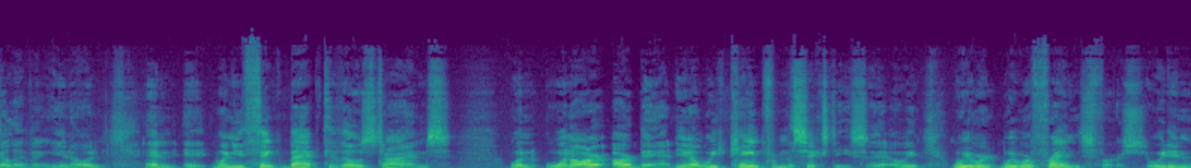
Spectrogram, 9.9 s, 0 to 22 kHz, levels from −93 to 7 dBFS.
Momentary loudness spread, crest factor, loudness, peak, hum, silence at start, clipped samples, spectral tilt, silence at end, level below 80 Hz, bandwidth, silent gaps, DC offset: 12 LU; 18 dB; -24 LUFS; -6 dBFS; none; 0 s; under 0.1%; -5.5 dB/octave; 0 s; -62 dBFS; 17 kHz; none; under 0.1%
